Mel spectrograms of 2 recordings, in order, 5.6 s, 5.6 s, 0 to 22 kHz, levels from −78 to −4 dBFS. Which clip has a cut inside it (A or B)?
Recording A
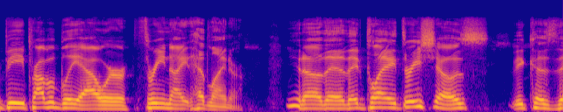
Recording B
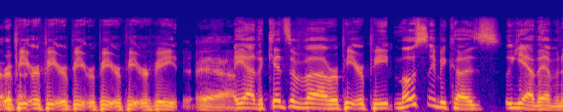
B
